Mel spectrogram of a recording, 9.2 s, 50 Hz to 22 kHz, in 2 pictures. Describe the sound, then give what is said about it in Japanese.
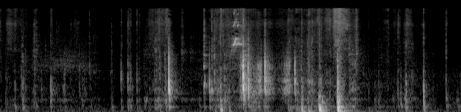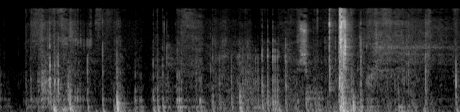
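Cardboard packaging being handled as a box of Soundcore Life Q30 headphones is opened: loud, irregular scrapes, taps, knocks and rustles that come in uneven clusters with short pauses between them. “で箱を開けたいんですが。”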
